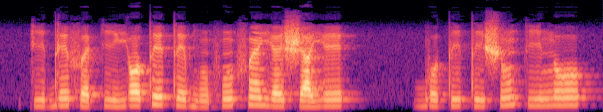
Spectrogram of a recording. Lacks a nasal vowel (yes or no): no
